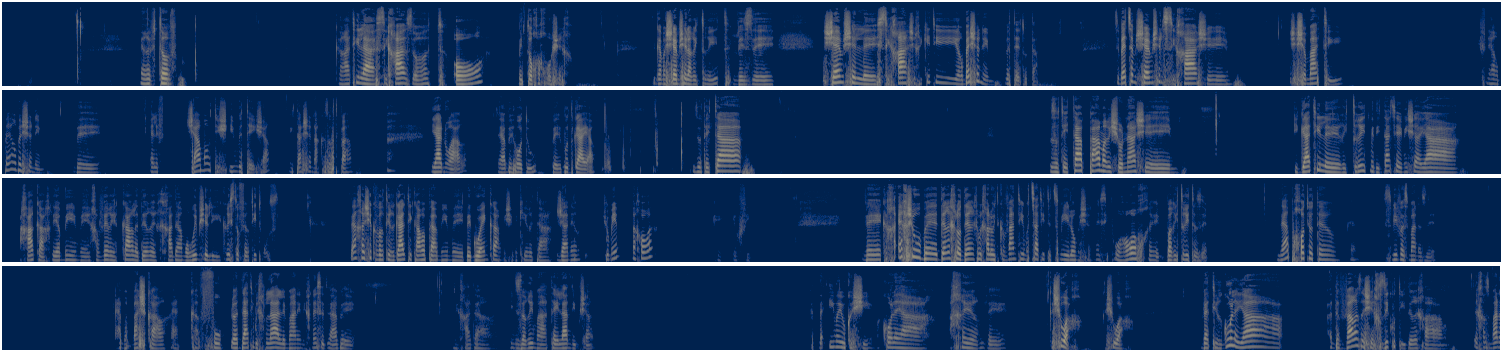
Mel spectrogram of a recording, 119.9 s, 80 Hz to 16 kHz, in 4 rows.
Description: יום 2 - הקלטה 5 - ערב - שיחת דהרמה - אור בתוך החושך
Dharma type: Dharma Talks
